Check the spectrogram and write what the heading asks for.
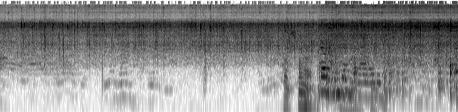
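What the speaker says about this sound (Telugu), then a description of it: "ఎర్రగడ్డలు బాగా వేయించుకోవాలి. దీంతో కొన్ని ఎండుమిరపకాయలు వేసుకోవాలి గైస్." Onions and dried red chillies frying in oil in a pan, a steady close sizzle, with stirring clatter and scraping growing louder in the second half, no talking.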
